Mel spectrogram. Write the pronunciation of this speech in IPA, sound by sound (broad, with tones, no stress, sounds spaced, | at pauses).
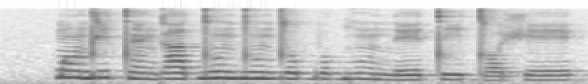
k͡p ɔ̃˦ d i˦ t ɛ̃˧ ɡ a˦ d ũ˦ d ũ˦ d o˦ b o˦ ɡ ũ˦˨ n e˨˦ t i˧ d ɔ˨ ʃ e˧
